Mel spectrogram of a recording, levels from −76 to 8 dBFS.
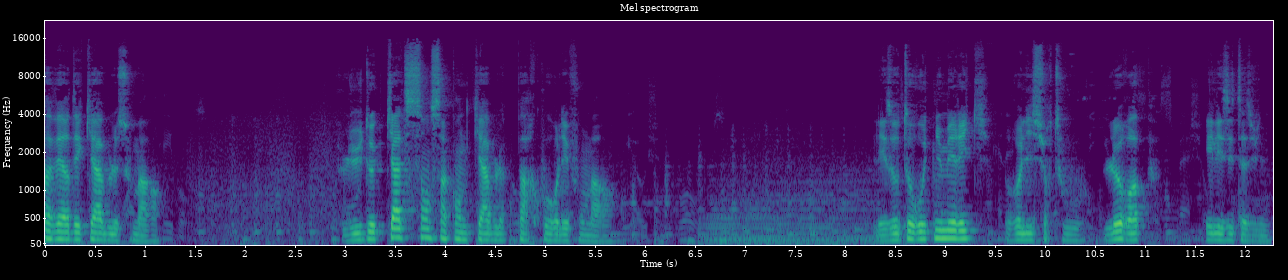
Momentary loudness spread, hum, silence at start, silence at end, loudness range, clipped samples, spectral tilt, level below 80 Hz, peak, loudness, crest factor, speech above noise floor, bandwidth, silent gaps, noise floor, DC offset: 21 LU; none; 0 s; 0 s; 9 LU; under 0.1%; -5.5 dB/octave; -52 dBFS; -2 dBFS; -23 LUFS; 22 dB; 27 dB; 16 kHz; none; -50 dBFS; under 0.1%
